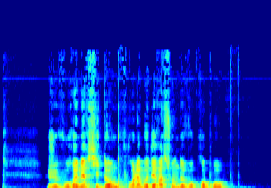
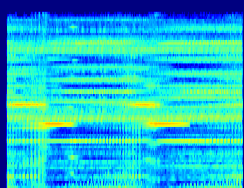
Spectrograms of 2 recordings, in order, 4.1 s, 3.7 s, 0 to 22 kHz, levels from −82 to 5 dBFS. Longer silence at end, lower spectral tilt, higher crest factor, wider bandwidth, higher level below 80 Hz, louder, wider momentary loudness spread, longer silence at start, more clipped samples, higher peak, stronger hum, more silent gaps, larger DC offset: first, 0.65 s vs 0.05 s; first, -5.5 dB/octave vs 1 dB/octave; about the same, 18 dB vs 14 dB; second, 16.5 kHz vs over 20 kHz; second, -56 dBFS vs -42 dBFS; first, -20 LUFS vs -23 LUFS; about the same, 7 LU vs 6 LU; about the same, 0.05 s vs 0.1 s; neither; first, -2 dBFS vs -12 dBFS; neither; neither; neither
